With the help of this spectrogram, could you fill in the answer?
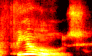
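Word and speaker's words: Fusz: name was Philip I I guess you pronounce it uh fuse f-u-s-z you can see his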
